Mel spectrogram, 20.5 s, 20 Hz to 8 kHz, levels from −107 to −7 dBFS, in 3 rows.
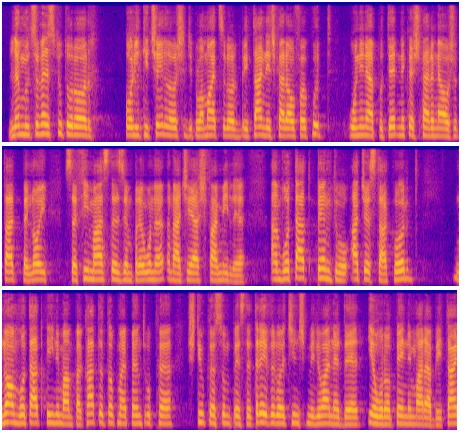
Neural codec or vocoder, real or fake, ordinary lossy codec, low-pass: codec, 16 kHz, 1.1 kbps, Voila-Tokenizer; fake; none; none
